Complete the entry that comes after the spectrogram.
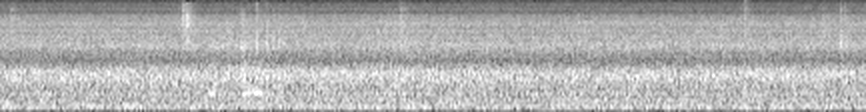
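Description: Steady rumble of a CTA 'L' rapid-transit car running on elevated track, heard inside the car, with a couple of faint ticks.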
